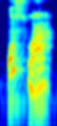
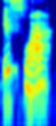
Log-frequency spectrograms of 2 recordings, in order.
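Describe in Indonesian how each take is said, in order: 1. Kata ini diawali dengan vokal 'u'. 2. Kata ini diawali dengan vokal 'i'. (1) "kata uswah jika dibaca dhammah" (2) "kalau dibaca kasroh iswah"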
